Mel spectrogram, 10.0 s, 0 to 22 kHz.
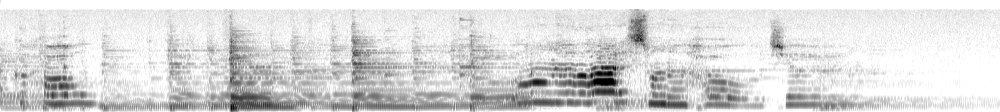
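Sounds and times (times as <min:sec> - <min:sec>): woman singing: 0:00.0 - 0:01.0, 0:05.0 - 0:08.9
strummed acoustic guitar: 0:00.0 - 0:10.0.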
